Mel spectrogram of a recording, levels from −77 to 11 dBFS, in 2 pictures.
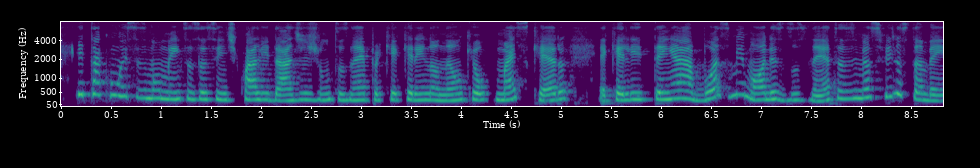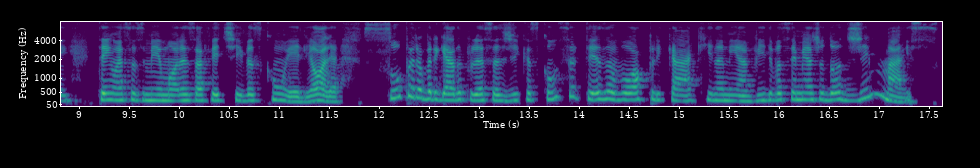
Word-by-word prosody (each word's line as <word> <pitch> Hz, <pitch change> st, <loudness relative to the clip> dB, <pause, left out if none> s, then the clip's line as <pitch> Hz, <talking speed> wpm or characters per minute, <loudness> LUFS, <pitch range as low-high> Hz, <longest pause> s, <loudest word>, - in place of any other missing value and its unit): e 425 Hz, -, +4 dB
tá 430 Hz, -1 st, +1 dB
com 405 Hz, -2 st, -1 dB
esses 350 Hz, -5 st, -5 dB
momentos 260 Hz, -2 st, +1 dB
assim 245 Hz, -1 st, +1 dB
de 220 Hz, -, -4 dB
qualidade 235 Hz, -2 st, +2 dB
juntos, 225 Hz, 0 st, -2 dB
né. 220 Hz, 0 st, 0 dB
Porque 225 Hz, +1 st, -1 dB
querendo 225 Hz, -1 st, +1 dB
ou 215 Hz, -, 0 dB
não 205 Hz, +2 st, 0 dB
o 235 Hz, -, -6 dB
que 235 Hz, -, -2 dB
eu 230 Hz, 0 st, +2 dB
mais 230 Hz, +6 st, +2 dB
quero, 225 Hz, +4 st, +2 dB, 0.3 s
é 195 Hz, -, -1 dB
que 195 Hz, +4 st, +2 dB
ele 240 Hz, +2 st, +1 dB
tenha 260 Hz, +3 st, +4 dB
boas 255 Hz, +11 st, +1 dB
memórias 255 Hz, -, +1 dB
dos 220 Hz, 0 st, -7 dB
netos 235 Hz, +8 st, -1 dB
e 285 Hz, -, 0 dB
meus 315 Hz, +2 st, 0 dB
filhos 390 Hz, +5 st, -1 dB
também 205 Hz, -, -2 dB, 0.3 s
tenham 230 Hz, -2 st, +4 dB
essas 220 Hz, 0 st, -1 dB
memórias 210 Hz, 0 st, +1 dB
afetivas 205 Hz, 0 st, 0 dB
com 225 Hz, -4 st, -3 dB
ele. 170 Hz, +1 st, 0 dB
Olha, 195 Hz, -5 st, +4 dB, 0.3 s
super 320 Hz, +3 st, -3 dB
obrigada 240 Hz, -5 st, +3 dB
por 220 Hz, -3 st, 0 dB
essas 210 Hz, -2 st, 0 dB
dicas, 220 Hz, +2 st, -4 dB
com 255 Hz, +6 st, -2 dB
certeza 260 Hz, -7 st, 0 dB
eu 240 Hz, -, +3 dB
vou 235 Hz, 0 st, +2 dB
aplicar 230 Hz, -4 st, -1 dB
aqui 195 Hz, +4 st, -6 dB
na 210 Hz, -1 st, -1 dB
minha 190 Hz, -2 st, -1 dB
vida 215 Hz, +4 st, -4 dB
e -, -, -9 dB
você 240 Hz, +1 st, -2 dB
me 235 Hz, 0 st, +1 dB
ajudou 235 Hz, 0 st, +1 dB
demais. 260 Hz, -, -2 dB
230 Hz, 195 wpm, -23 LUFS, 210-255 Hz, 0.3 s, e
